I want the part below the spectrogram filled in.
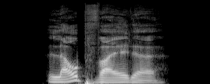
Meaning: dative singular of Laubwald
- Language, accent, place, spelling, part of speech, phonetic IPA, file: German, Germany, Berlin, Laubwalde, noun, [ˈlaʊ̯pˌvaldə], De-Laubwalde.ogg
